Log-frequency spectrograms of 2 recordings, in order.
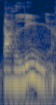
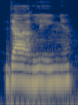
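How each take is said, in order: First: Darling said the French way, louder; French-accented darling. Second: Darling again with a French accent, louder; second French Darling. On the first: Reading a love letter aloud, French-accented Darling. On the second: Player repeating the word from the letter, French-accented. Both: Shown as a demonstration. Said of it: "quand les gens disent le mot darling".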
